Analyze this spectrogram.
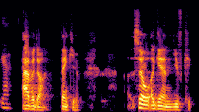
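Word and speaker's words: Abaddon: I mean, every character you've played from Black Canary to Abaden carries a different type of strength. Abdon is the pronunciation just to correct it. Yeah. Avidon, thank you.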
